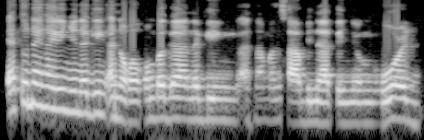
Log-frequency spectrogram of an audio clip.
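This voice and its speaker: A man's voice: fairly high pitch, steady tone, fairly quick, no echo, lo-fi sound. A man, a wellness coach, chatting casually on a podcast and telling personal stories with light laughs. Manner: storytelling, lightly laughing, rhetorical asides.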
